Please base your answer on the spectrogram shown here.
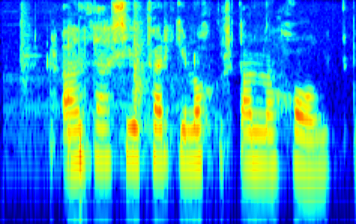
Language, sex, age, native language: Icelandic, male, 12, Icelandic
